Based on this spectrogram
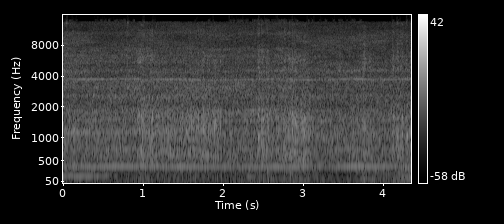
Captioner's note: beater grinding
